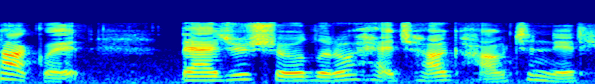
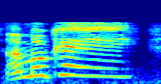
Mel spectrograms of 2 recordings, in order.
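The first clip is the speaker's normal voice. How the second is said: much higher, loud relieved shout; happy shout; 13 semitones higher, 7 dB louder than usual. A narrator's reading. Hedgehog caught by his hat, relieved shout. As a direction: shout up that you're safe. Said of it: "he shouted".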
